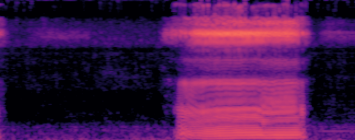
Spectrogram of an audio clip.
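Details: Sleeping Maltese-Shih Tzu cross dog giving one loud, drawn-out snore lasting over a second, a rough, droning rattle with a hissing edge, after a quiet lead-in.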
